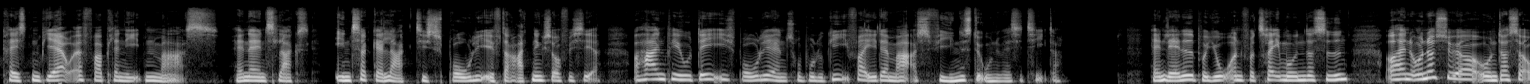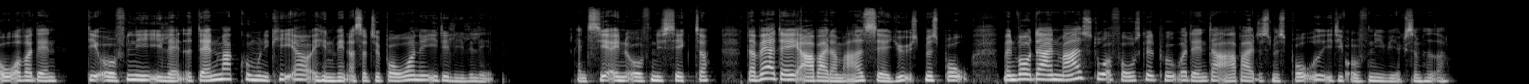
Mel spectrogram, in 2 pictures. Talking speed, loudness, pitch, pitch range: 175 wpm, -16 LUFS, 185 Hz, 170-210 Hz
